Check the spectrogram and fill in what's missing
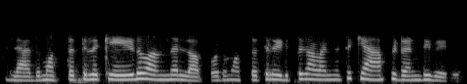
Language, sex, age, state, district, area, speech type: Malayalam, female, 18-30, Kerala, Wayanad, rural, conversation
